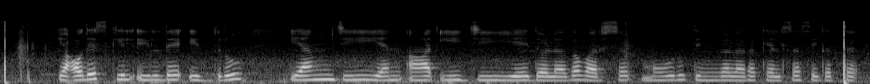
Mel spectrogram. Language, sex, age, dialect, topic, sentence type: Kannada, female, 18-24, Dharwad Kannada, banking, statement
